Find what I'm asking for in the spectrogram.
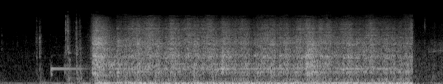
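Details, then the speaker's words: Owner thinks it is a 1991 or 1992 Olds 98; cranked with the gas pedal held down to open the throttle plates. About three seconds of steady starter churn that never fires. Cranks, no start; opening the throttle made no difference; cause not yet found. "Okay, so opening up the throttle plates made absolutely no difference."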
